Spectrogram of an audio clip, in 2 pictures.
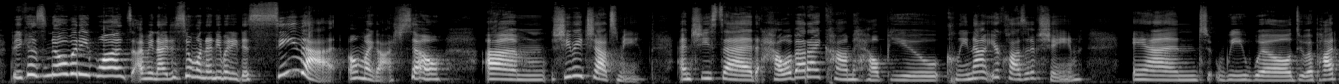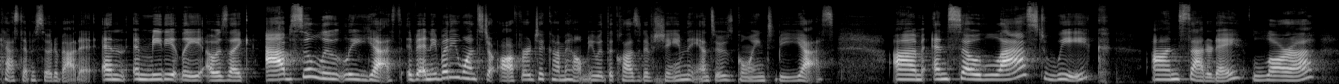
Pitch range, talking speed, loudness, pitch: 200-265 Hz, 185 wpm, -18 LUFS, 230 Hz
